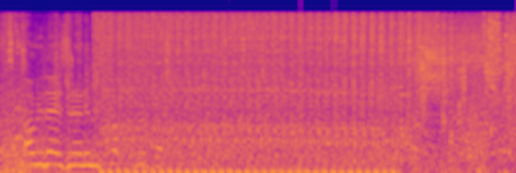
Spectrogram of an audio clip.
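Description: A heavy machine gun fires a rapid, steady burst close by.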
